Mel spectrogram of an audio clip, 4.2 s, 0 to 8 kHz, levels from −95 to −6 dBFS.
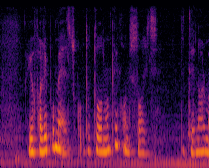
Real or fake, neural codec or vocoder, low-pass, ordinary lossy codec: real; none; 7.2 kHz; none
